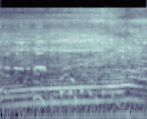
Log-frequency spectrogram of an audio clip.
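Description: Motorcycle engines running, with the revs climbing slowly and steadily.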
